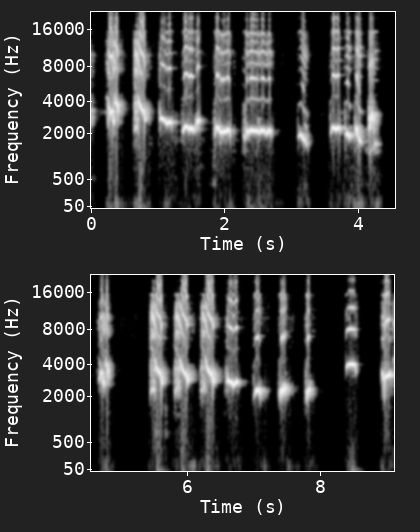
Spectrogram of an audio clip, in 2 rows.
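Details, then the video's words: Caged greater green leafbird in a training recording, singing a busy, varied song: sharp whistled notes and chirps in quick bursts of about 2.5 per second, some clear level whistles, with a short pause midway and no other sounds. "Masteran cucak ijo agar cepat rajin bunyi~gacor setiap hari"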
